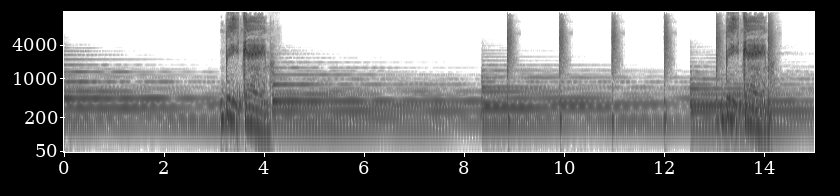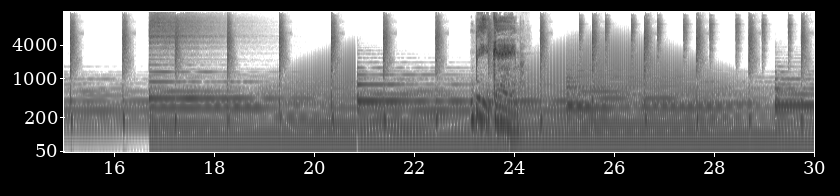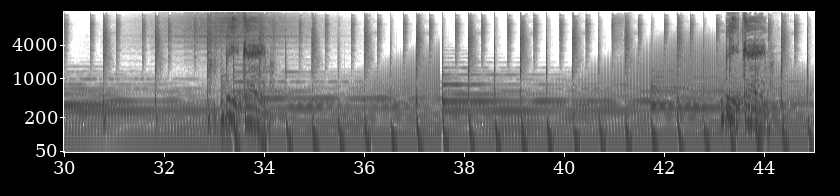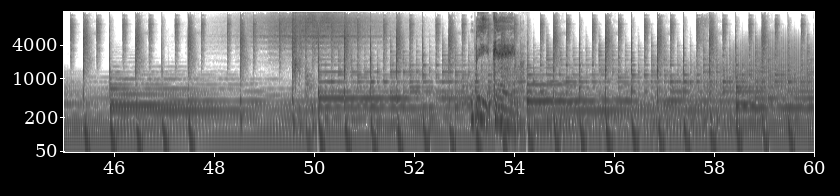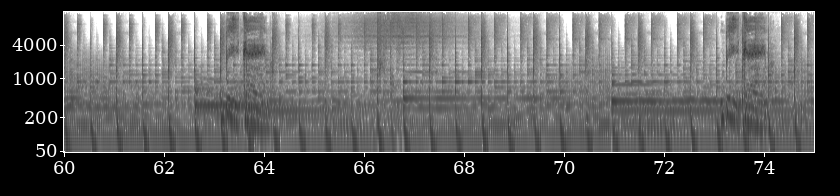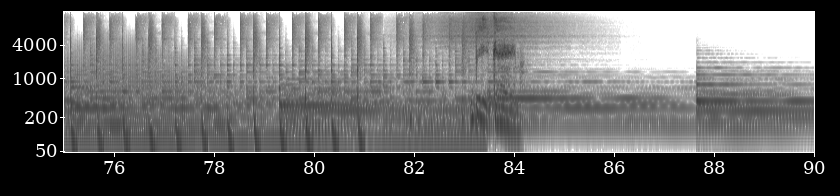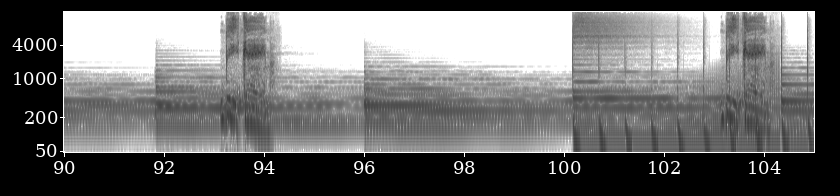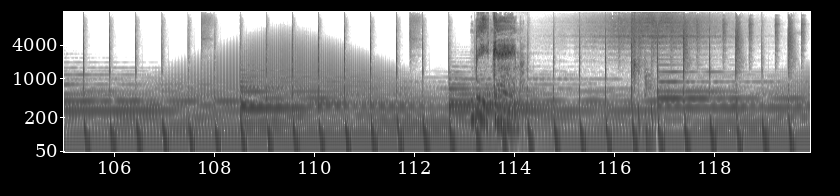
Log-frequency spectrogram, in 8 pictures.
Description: Aeolian/Minor
D
funky
groovy
uplifting
driving
energetic
drum machine
electric piano
synthesiser
electro house
funky house
synth bass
